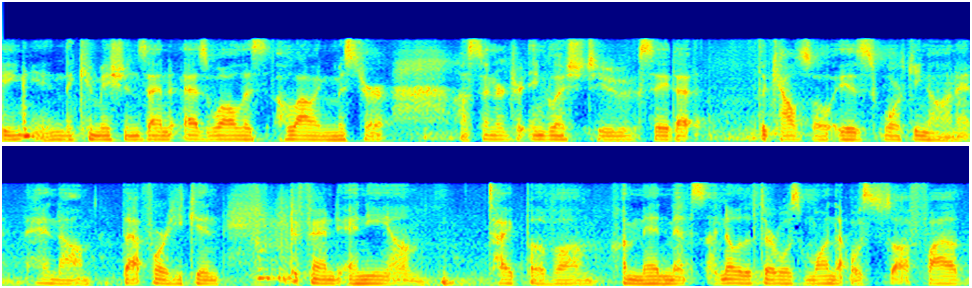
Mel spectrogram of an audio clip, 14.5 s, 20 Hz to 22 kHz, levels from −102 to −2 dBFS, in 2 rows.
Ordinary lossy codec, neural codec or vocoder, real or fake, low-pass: AAC, 48 kbps; codec, 16 kHz, 1 kbps, X-Codec, HuBERT features, trained on LibriSpeech; fake; 7.2 kHz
